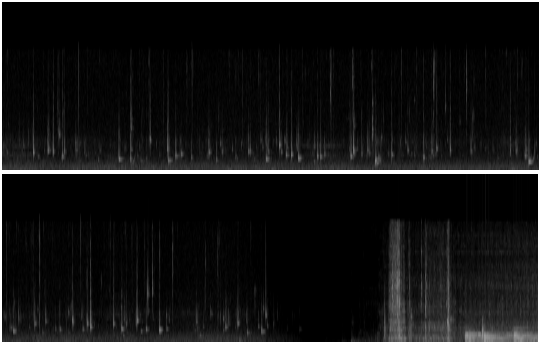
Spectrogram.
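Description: Water drops dripping into shallow creek water: irregular small plinks, several a second, some with a short falling pitch. About eight seconds in the sound cuts out to silence, and near the end there is a loud burst of noise.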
